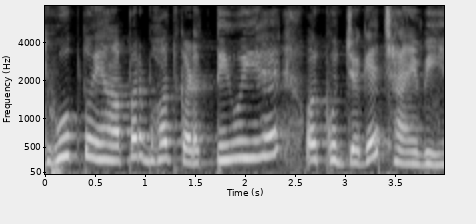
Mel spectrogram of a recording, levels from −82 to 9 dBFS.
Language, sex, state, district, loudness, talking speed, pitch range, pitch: Hindi, female, Uttar Pradesh, Lalitpur, -13 LUFS, 210 wpm, 230-300 Hz, 275 Hz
